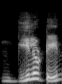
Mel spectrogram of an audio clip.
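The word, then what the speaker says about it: guillotine: বাংলাও হচ্ছে graffiti গিলোটিন এই শব্দটার উচ্চারণ হচ্ছে গিলোটিন এটাকে আপনি উচ্চারণ করতে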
